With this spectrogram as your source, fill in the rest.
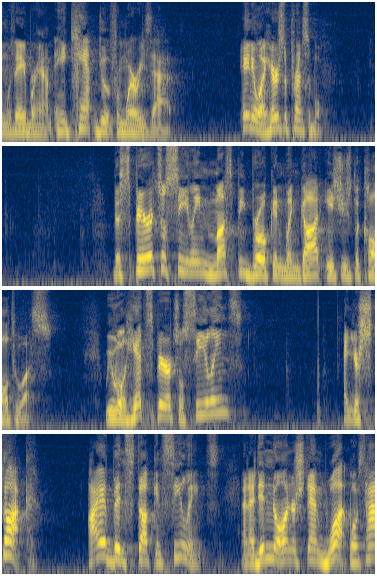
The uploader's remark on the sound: Sermon Audio Sunday Service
